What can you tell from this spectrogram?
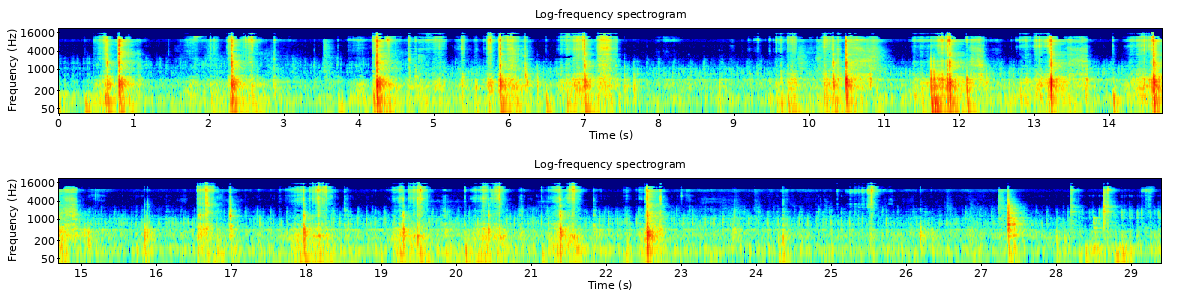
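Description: Chef's knife slicing a raw carrot into rounds on a marble board. Each cut is a short crunch ending in a sharp click of the blade on the stone, one slow cut about every second or so.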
